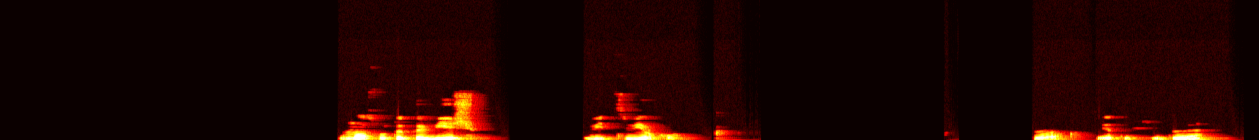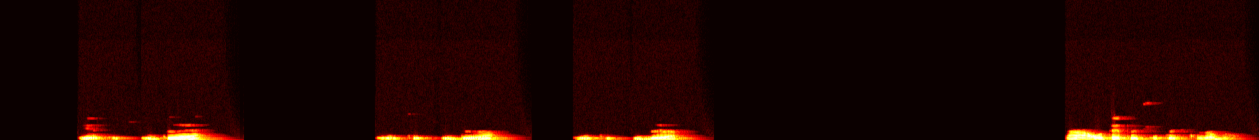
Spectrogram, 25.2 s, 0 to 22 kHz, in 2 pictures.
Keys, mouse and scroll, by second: 1.9 middle click, 2.9-3.9 middle drag, 4.2-5.3 alt+middle drag, 5.8 alt+middle click, 7.0 shift+middle click, 7.9 shift+middle click, 8.9 shift+middle click, 10.3 click, 11.0 click, 12.6 click, 13.1-14.7 drag, 15.4 click, 16.0 click, 17.5 click, 18.1-19.6 drag, 21.0 middle click, 22.0 middle click, 23.6 click, 23.9 alt+middle click.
